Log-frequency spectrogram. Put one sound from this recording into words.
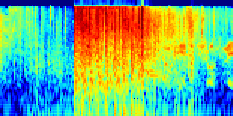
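An explosion booms loudly nearby.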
